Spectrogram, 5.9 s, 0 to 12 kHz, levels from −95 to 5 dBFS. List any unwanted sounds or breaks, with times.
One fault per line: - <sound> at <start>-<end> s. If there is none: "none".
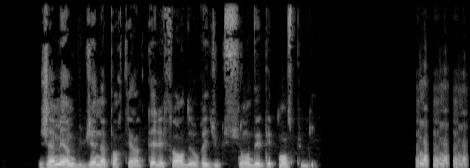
- laugh at 5.2-5.9 s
